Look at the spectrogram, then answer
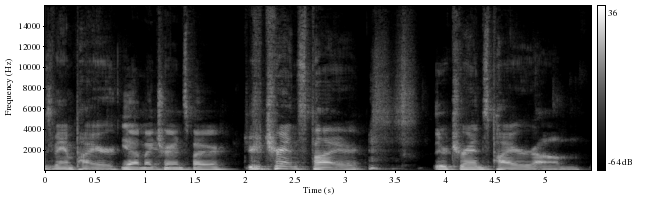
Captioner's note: laughs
